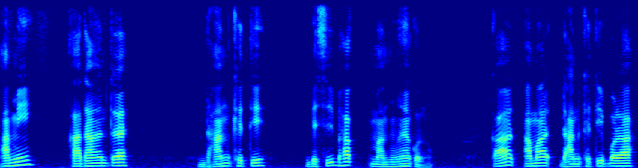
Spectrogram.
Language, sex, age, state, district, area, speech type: Assamese, male, 30-45, Assam, Dhemaji, rural, spontaneous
